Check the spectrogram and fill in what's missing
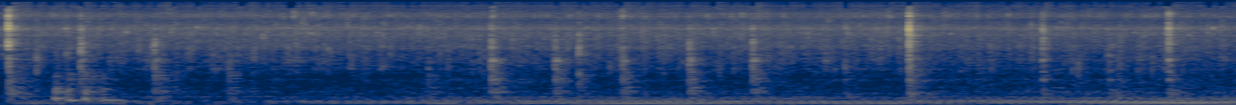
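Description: Food fries in a pan with a soft, fairly quiet sizzle, punctuated by sharp intermittent clicks and taps over a low steady hum, without speech.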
